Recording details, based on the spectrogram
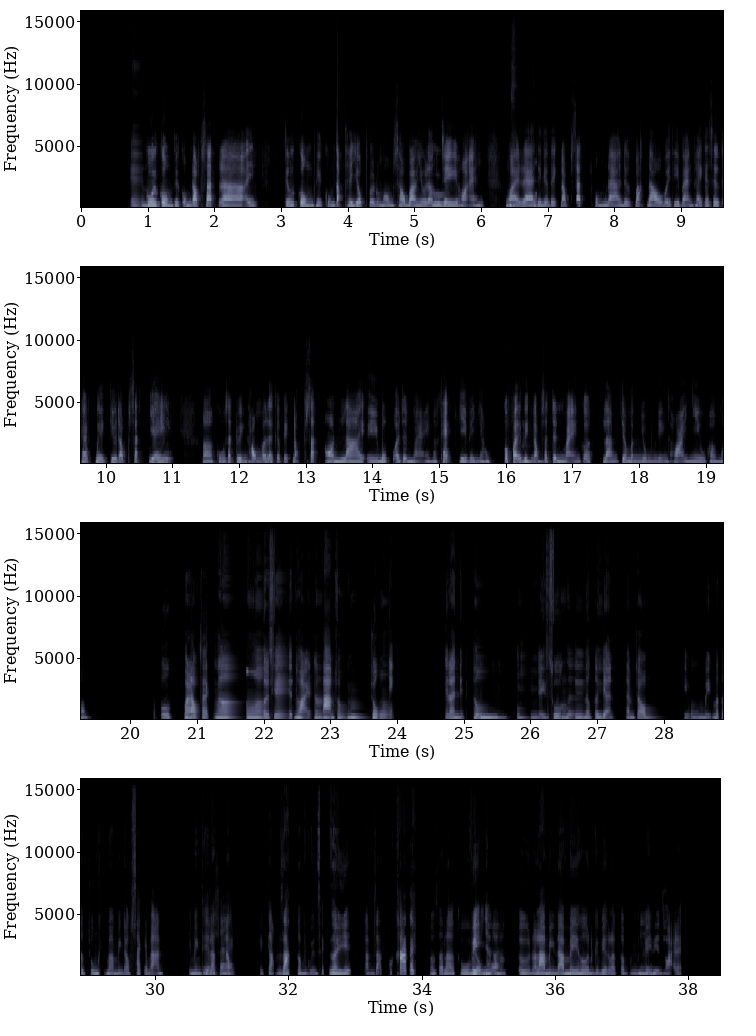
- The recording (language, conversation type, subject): Vietnamese, podcast, Bạn có cách nào để hạn chế lãng phí thời gian khi dùng mạng không?
- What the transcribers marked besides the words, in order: unintelligible speech; static; other background noise; distorted speech; chuckle; tapping; in English: "ebook"; unintelligible speech; unintelligible speech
